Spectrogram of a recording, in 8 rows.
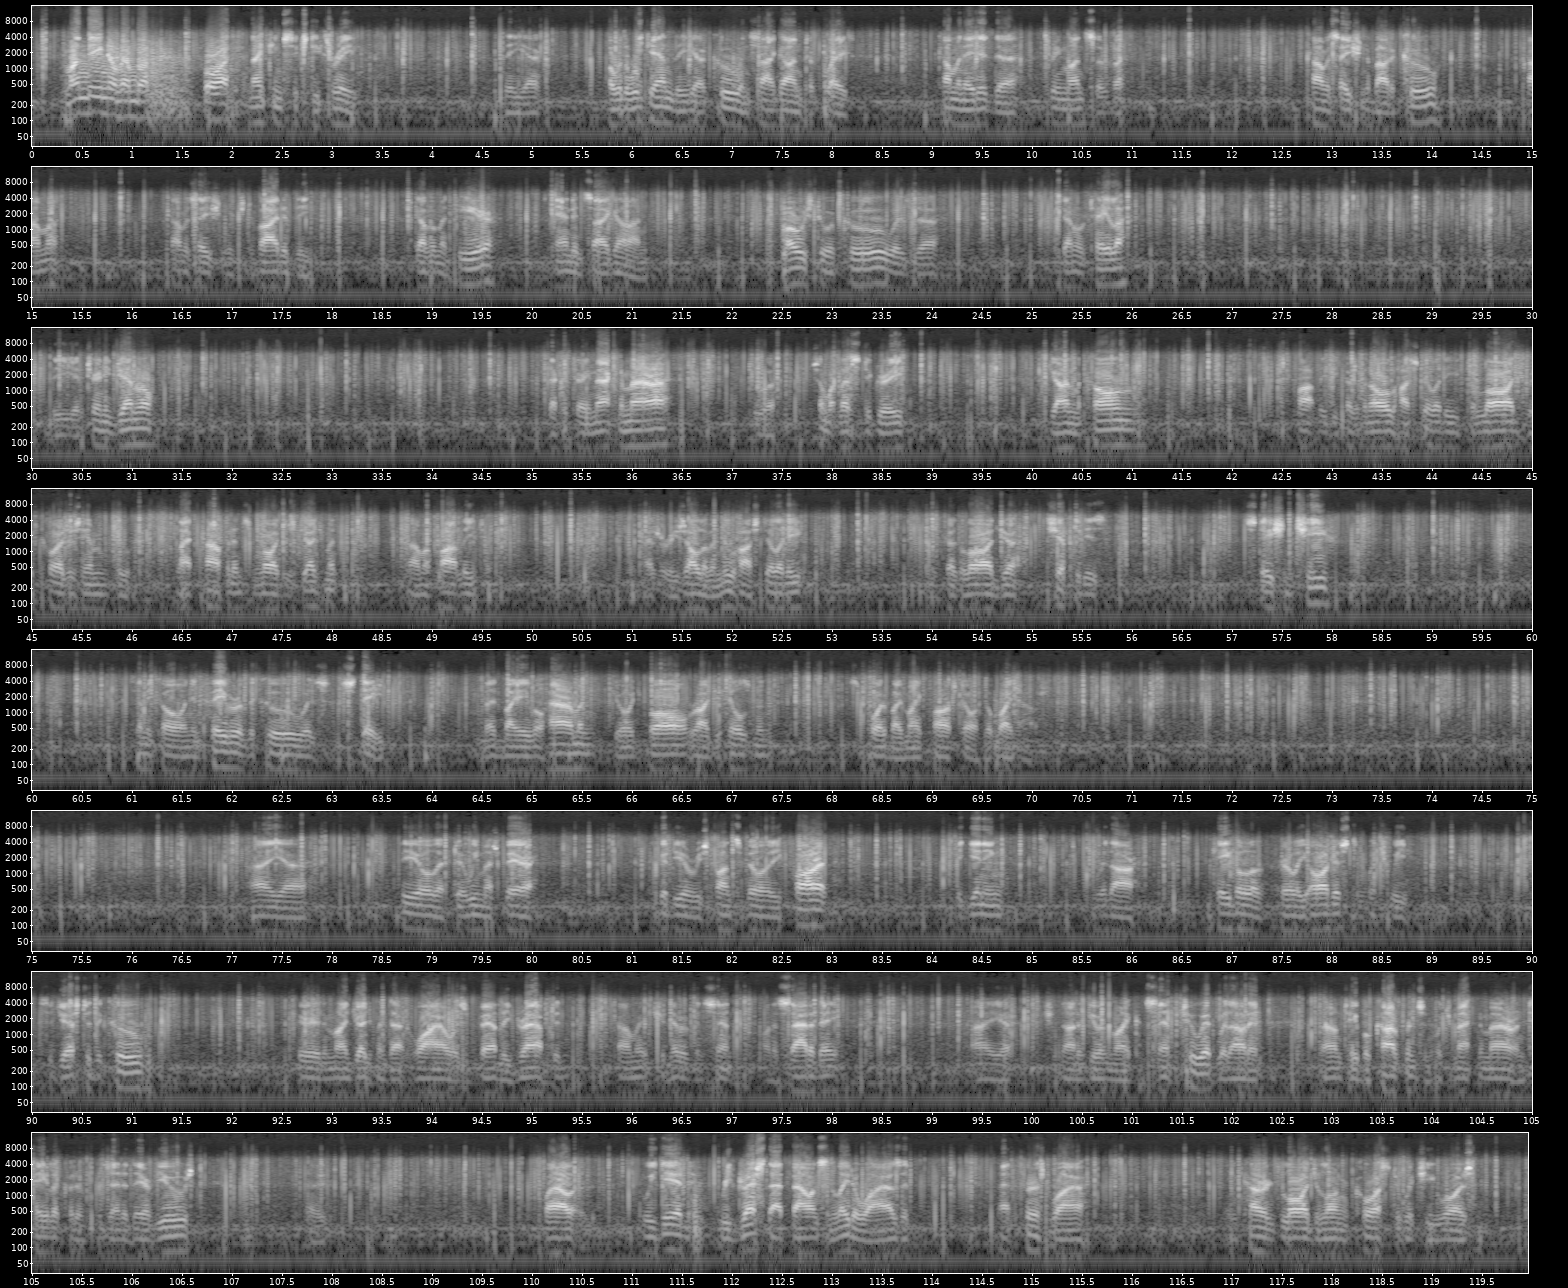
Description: President Kennedy dictated a memorandum giving his version of events. Date: November 4, 1963 Location: Oval Office Tape Number: Dictabelt 52.1 Participants John F. “Jack” Kennedy Associated Resources November 4, 1963 Daily Diary Audio File Transcript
